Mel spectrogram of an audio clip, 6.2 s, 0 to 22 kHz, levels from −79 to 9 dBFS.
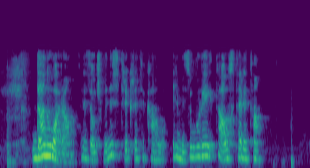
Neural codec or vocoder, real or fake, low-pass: vocoder, 44.1 kHz, 128 mel bands, Pupu-Vocoder; fake; 7.2 kHz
